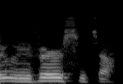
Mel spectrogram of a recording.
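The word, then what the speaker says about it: אוניברסיטה: And the word università, each one of the syllables is properly broken. U is a long vowel, open syllable. Ni is a long vowel, open syllable. Ver is a short syllable, closed by the resh, assuming it's a svanach underneath the resh.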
